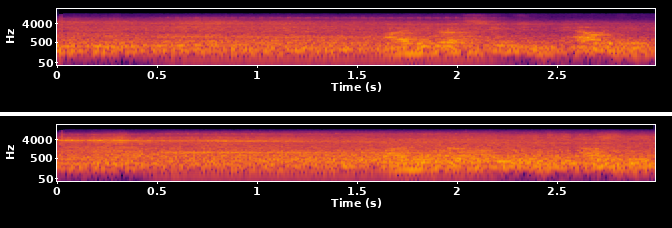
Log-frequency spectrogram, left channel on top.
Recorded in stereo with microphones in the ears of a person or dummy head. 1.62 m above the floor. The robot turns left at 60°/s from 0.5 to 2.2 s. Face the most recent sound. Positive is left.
turn(degrees=150)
